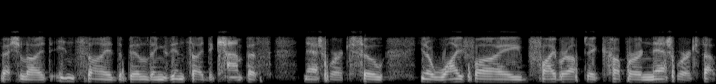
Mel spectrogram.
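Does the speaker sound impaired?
No.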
